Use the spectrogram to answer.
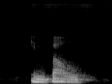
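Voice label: "involve", British English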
